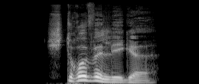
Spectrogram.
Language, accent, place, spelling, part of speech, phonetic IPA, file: German, Germany, Berlin, struwwelige, adjective, [ˈʃtʁʊvəlɪɡə], De-struwwelige.ogg
- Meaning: inflection of struwwelig: 1. strong/mixed nominative/accusative feminine singular 2. strong nominative/accusative plural 3. weak nominative all-gender singular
